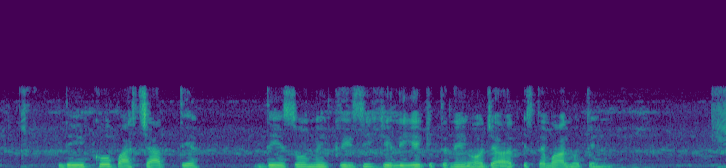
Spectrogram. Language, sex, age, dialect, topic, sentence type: Hindi, female, 51-55, Kanauji Braj Bhasha, agriculture, statement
